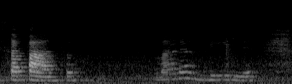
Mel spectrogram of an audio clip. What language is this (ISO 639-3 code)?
por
